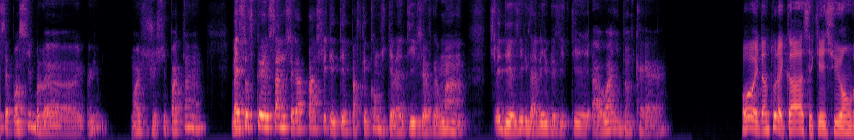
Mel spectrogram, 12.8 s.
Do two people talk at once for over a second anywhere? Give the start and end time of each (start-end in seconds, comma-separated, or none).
none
